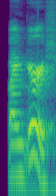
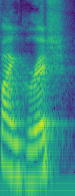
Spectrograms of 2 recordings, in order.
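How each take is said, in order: First: The last name sounds like Gersh. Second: The last name sounds like Grish. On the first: The speaker calls it right. "right? E R S H" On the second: The speaker calls it wrong. "I pronounced it fine Grish the whole time"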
